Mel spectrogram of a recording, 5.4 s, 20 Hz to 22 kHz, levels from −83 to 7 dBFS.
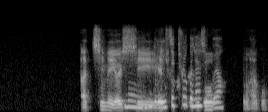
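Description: From 1.93 to 2.31 s the speech turns rough and grainy for about 200 ms, then again briefly at 3.09 s for about 40 ms. This is a lost packet rebuilt from error correction. The decoder filled each loss with a low-bitrate backup copy. Unlike plain packet-loss concealment, there is no gap or smeared, buzzy repeat, only a short stretch of coarser coding noise.

From 3.37 to 4.42 s the voice dips in pieces, at worst by roughly 25 dB, for about 0.7 s in total. A shallower dip of about 15 dB follows at 4.84 s. This is speech suppressed in double talk, likely from an echo canceller ducking the talker while the far side spoke.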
